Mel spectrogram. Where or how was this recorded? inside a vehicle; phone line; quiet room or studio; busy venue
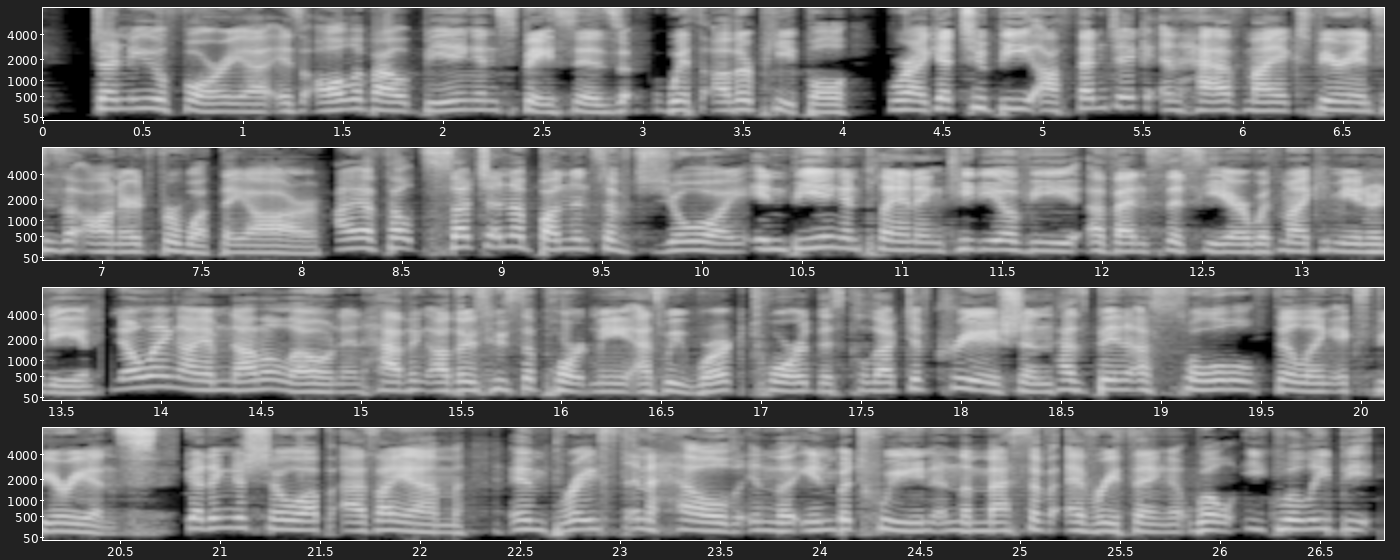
busy venue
